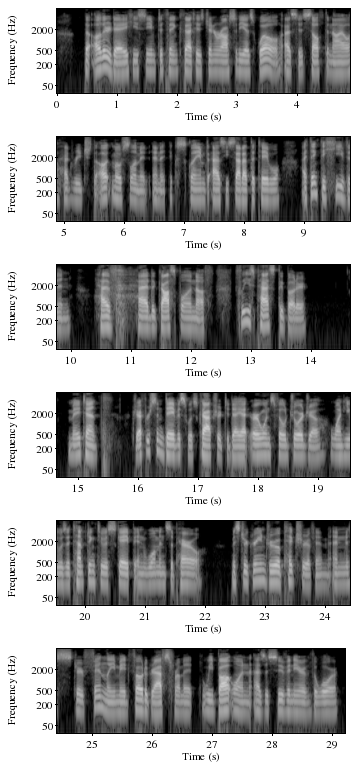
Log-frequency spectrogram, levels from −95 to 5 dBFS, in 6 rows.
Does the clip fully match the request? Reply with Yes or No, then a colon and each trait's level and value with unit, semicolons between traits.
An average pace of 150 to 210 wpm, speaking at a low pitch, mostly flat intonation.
Yes: average, 170 wpm; low, 125 Hz; narrow, 1.7 semitones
